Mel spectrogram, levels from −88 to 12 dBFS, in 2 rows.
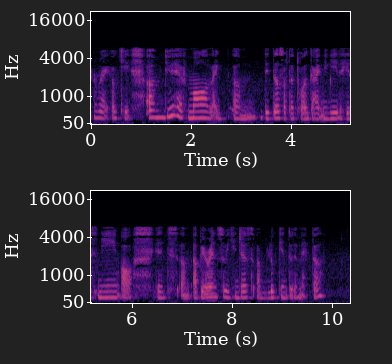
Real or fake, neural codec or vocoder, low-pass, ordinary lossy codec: real; none; 7.2 kHz; MP3, 24 kbps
